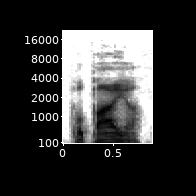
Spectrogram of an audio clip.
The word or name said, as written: Poppaea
